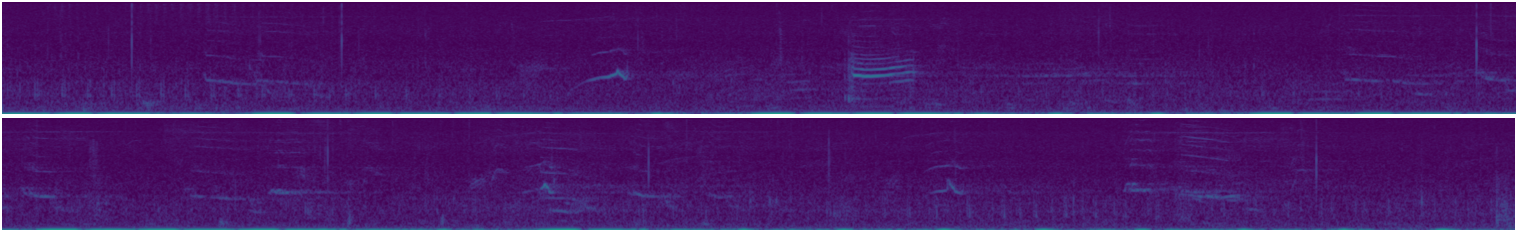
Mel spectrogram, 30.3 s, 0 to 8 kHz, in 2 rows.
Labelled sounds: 2.0	3.3	killer whale, southern resident, 0.36 to 6.1 kHz
5.4	6.3	killer whale, southern resident, L pod, call S19, 0.58 to 5.6 kHz
7.8	9.2	killer whale, southern resident, J pod, call S04, 0.27 to 8.0 kHz
11.3	11.8	killer whale, southern resident, 0.76 to 4.5 kHz
13.2	16.1	killer whale, southern resident, call S36, 0.36 to 8.0 kHz
16.8	17.8	killer whale, southern resident, call S36, 0.36 to 8.0 kHz
17.8	18.3	killer whale, southern resident, 0.76 to 8.0 kHz
18.2	18.4	killer whale, southern resident, J pod, call S05, 0.18 to 8.0 kHz
18.7	19.0	killer whale, southern resident, 0.58 to 4.6 kHz
19.8	21.2	killer whale, southern resident, 0.31 to 7.2 kHz
24.1	24.8	killer whale, southern resident, 0.72 to 5.6 kHz
26.3	28.3	killer whale, southern resident, 0.40 to 8.0 kHz
29.7	30.1	killer whale, southern resident, 2.0 to 2.8 kHz

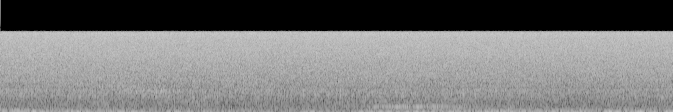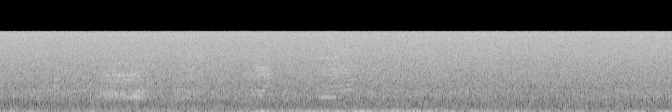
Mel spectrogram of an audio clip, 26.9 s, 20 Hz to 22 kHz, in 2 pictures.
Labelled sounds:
15.8	16.2	humpback whale, 1.4 to 1.7 kHz
18.6	18.8	humpback whale, 2.0 to 2.2 kHz

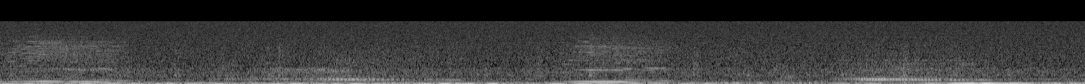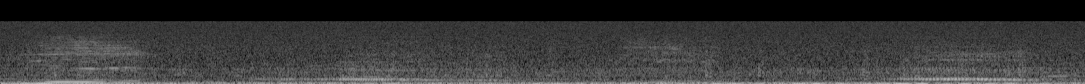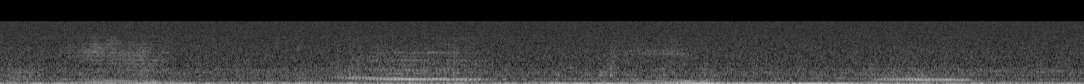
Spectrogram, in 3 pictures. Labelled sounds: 0.3	0.6	humpback whale, 2.5 to 2.9 kHz
6.7	7.1	humpback whale, 2.1 to 2.4 kHz
11.2	12.2	humpback whale, 1.5 to 2.2 kHz
20.4	20.7	humpback whale, 1.5 to 1.6 kHz

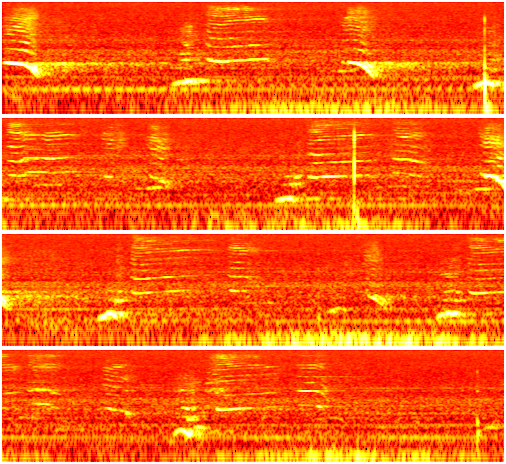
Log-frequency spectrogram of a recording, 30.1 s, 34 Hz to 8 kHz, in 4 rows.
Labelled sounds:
0.0	0.5	humpback whale, 0.80 to 5.7 kHz
3.1	4.0	humpback whale, 0.83 to 6.4 kHz
5.1	5.5	humpback whale, 1.9 to 3.8 kHz
7.6	8.6	humpback whale, 0.90 to 6.0 kHz
9.0	9.3	humpback whale, 2.6 to 2.9 kHz
12.1	13.9	humpback whale, 0.80 to 6.9 kHz
14.7	15.1	humpback whale, 2.2 to 3.4 kHz
17.0	18.8	humpback whale, 0.83 to 5.7 kHz
21.6	23.5	humpback whale, 0.90 to 6.4 kHz
24.1	24.5	humpback whale, 1.2 to 3.9 kHz
25.3	27.5	humpback whale, 0.90 to 6.3 kHz
28.0	28.3	humpback whale, 3.2 to 6.0 kHz

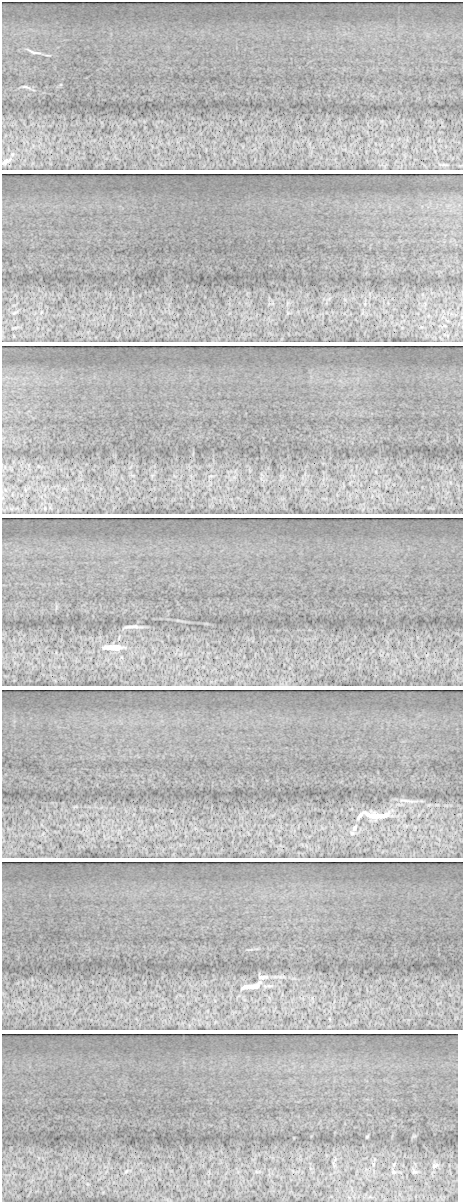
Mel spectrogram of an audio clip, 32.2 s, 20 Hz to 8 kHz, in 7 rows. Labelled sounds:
0.2	0.6	humpback whale, 2.9 to 3.4 kHz
15.0	16.0	humpback whale, 1.0 to 1.4 kHz
22.0	22.7	humpback whale, 0.78 to 1.2 kHz
25.5	25.9	humpback whale, 0.78 to 1.1 kHz

